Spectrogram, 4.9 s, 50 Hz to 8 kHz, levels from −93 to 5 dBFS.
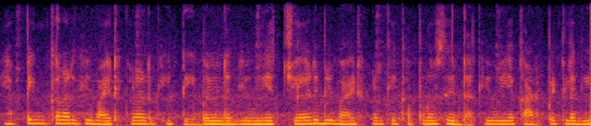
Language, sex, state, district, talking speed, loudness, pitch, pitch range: Hindi, female, Bihar, Katihar, 290 wpm, -15 LUFS, 195 Hz, 190-205 Hz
